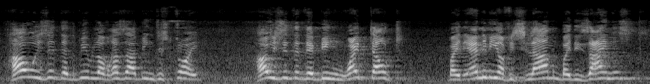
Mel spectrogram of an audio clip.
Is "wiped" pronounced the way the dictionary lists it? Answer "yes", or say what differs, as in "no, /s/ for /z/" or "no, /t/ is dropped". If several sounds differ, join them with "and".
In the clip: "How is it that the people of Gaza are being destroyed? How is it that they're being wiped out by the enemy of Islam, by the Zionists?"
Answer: yes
